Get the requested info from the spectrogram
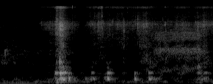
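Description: Faint rustling and a few light clicks as hands sort leaves in a plastic basket, with the sharpest click about half a second in.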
